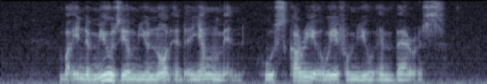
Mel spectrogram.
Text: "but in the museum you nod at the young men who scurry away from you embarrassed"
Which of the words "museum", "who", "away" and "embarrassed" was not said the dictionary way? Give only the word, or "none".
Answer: embarrassed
